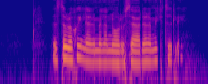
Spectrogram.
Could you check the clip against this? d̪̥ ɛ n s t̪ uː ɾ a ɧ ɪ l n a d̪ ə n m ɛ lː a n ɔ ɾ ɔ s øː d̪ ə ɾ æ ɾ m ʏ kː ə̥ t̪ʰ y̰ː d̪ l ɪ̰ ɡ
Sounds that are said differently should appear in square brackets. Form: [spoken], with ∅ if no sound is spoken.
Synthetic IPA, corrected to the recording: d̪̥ ɛ n s t̪ uː ɾ a ɧ ɪ l n a d̪ ə n m ɛ lː a [nː] ɔ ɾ ɔ s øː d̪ ə ɾ æ ɾ m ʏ kː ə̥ t̪ʰ y̰ː d̪ l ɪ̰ ɡ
